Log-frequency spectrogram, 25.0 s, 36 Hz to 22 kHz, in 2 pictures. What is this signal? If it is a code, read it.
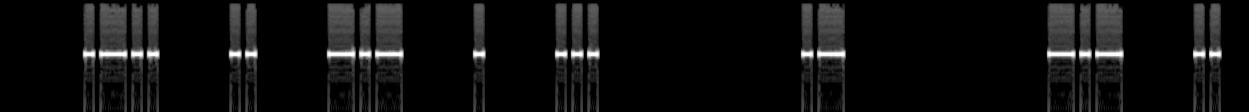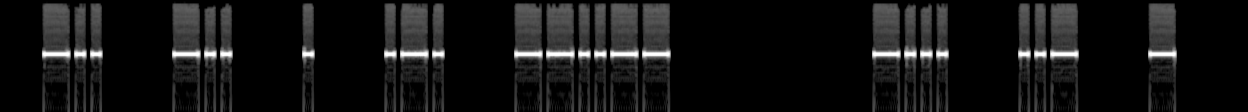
Morse code, heard as a keyed tone, about 15 wpm, spaced as for 8 wpm, 1000 Hz. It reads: LIKES A KIDDER, BUT
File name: qotdfiles / 8wpm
